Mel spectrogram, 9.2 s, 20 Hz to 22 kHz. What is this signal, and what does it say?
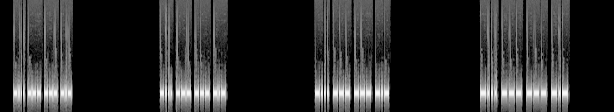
Morse code, heard as a keyed tone, about 53 wpm, 700 Hz. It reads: BOOK BOOK BOOK BOOK
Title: Speed-Racing Top 300 Words 45wpm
